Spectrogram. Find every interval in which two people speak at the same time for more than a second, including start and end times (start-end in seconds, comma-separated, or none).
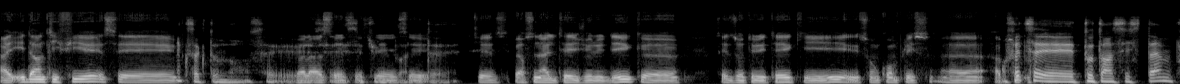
2.9-4.3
